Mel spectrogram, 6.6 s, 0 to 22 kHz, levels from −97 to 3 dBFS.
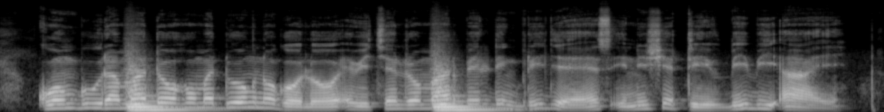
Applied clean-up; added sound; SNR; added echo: none; Bowed string instrument; 0 dB; none.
